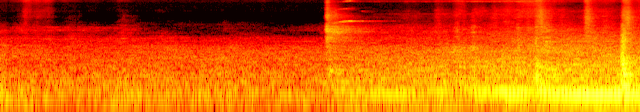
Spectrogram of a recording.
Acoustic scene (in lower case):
elevator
